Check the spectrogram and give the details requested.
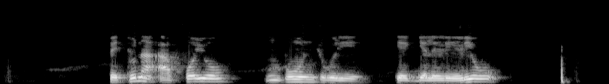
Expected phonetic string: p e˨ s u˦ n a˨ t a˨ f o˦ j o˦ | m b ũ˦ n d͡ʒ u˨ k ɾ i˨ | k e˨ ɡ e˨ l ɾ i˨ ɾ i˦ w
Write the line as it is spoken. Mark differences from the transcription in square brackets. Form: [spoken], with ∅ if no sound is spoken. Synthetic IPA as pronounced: p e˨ [t] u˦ n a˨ [ʔ] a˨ f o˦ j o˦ | m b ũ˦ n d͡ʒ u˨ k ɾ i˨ | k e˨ ɡ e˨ l ɾ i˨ ɾ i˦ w

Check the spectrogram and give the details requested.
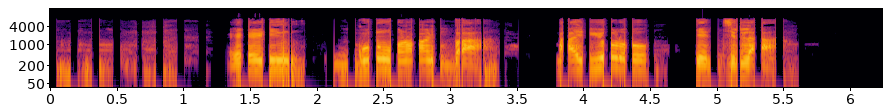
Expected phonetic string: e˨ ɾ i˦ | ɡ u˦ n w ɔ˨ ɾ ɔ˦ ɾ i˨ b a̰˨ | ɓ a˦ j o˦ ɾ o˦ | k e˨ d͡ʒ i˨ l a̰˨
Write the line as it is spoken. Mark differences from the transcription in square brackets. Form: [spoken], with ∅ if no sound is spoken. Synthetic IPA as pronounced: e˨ ɾ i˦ | ɡ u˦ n w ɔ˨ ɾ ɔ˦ ɾ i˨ b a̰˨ | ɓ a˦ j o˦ ɾ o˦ | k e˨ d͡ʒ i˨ l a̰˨

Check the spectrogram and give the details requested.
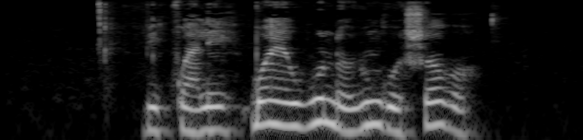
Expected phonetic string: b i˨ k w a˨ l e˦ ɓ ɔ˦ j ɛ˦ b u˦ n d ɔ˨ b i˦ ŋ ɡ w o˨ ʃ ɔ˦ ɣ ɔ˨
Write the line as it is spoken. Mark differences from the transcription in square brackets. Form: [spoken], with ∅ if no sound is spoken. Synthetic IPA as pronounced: b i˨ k w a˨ l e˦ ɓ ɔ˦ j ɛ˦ [w] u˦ n d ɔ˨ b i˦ ŋ ɡ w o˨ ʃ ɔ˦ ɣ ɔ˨

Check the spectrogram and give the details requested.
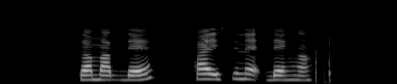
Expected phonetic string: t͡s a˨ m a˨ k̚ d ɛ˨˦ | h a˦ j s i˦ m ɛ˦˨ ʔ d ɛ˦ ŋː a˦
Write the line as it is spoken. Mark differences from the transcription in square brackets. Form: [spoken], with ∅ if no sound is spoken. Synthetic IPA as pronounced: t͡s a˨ m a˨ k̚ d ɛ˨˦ | h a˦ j s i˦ [n] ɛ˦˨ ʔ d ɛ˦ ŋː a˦

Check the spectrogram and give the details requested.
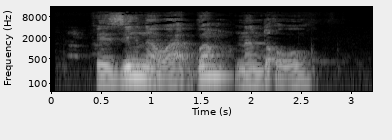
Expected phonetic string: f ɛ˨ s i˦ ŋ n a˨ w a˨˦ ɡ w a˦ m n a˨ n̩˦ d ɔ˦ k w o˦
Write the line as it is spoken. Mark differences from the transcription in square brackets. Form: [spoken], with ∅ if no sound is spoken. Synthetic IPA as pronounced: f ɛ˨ [z] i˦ ŋ n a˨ w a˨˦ ɡ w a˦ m n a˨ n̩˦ d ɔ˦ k w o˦

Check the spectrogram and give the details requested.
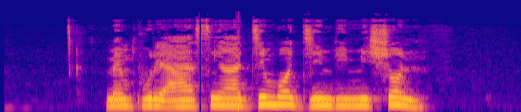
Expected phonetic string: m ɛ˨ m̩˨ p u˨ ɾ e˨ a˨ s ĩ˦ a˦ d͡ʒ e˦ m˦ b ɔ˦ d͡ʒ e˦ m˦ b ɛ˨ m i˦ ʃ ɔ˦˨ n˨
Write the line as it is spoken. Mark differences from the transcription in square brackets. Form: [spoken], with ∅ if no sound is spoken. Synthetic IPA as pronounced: m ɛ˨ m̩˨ p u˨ ɾ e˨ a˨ s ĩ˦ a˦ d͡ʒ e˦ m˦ b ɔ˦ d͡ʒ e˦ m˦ b [i˨] m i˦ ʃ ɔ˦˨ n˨

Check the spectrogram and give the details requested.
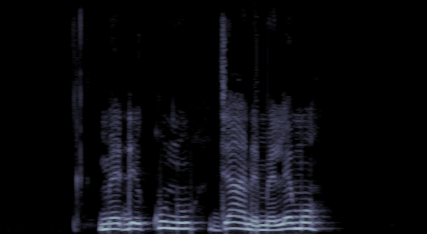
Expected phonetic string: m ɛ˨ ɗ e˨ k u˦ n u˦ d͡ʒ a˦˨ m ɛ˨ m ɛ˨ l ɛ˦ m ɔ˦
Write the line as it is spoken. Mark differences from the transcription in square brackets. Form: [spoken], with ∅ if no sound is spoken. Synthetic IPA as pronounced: m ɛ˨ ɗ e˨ k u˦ n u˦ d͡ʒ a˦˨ [n] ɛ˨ m ɛ˨ l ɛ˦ m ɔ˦

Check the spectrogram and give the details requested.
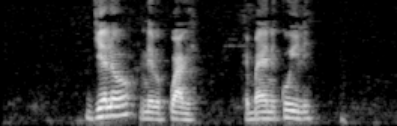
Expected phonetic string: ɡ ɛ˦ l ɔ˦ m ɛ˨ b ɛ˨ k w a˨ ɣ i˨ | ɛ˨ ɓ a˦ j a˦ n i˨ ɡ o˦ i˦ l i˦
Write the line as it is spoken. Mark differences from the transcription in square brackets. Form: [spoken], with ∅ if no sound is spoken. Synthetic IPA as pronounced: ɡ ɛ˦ l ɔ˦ [n] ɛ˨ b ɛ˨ k w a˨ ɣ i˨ | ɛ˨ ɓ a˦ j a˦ n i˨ [k] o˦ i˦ l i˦

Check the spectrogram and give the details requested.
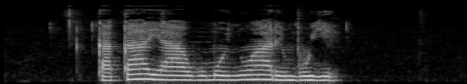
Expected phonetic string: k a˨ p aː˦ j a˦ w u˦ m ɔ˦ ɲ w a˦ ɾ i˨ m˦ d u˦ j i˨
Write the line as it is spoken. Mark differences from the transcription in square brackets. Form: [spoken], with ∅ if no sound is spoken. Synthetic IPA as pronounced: k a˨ [k] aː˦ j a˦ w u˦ m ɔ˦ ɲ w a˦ ɾ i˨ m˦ [b] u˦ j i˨

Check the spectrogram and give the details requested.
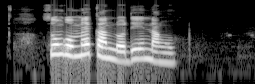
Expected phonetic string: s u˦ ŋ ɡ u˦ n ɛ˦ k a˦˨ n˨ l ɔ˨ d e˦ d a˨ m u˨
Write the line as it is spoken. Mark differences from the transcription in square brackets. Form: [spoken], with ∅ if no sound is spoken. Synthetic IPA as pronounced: s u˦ ŋ ɡ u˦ [m] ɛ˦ k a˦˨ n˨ l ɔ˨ d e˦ [n] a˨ [ŋ] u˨

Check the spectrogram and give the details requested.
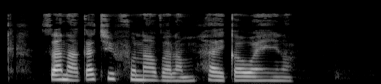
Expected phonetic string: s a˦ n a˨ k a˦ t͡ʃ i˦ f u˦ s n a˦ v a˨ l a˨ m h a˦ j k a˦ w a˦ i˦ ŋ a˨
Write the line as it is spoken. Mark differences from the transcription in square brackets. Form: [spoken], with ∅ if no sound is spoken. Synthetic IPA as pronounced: s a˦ n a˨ k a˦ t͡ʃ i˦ f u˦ [∅] n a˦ v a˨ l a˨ m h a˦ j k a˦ w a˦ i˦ [n] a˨

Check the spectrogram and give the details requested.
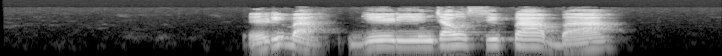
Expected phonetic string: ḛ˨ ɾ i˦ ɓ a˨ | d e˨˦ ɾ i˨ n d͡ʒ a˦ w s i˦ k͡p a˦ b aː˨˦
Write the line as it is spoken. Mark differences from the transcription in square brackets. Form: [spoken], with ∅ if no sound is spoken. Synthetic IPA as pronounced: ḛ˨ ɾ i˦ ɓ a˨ | [ɡ] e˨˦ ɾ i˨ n d͡ʒ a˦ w s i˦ k͡p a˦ b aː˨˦

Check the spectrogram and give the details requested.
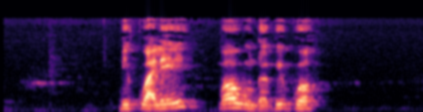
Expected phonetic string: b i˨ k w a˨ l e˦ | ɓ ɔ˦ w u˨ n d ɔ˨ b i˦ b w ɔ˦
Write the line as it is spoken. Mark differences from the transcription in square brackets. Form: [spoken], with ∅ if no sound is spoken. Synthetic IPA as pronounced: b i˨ k w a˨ l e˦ | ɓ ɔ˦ w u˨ n d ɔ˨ b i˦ [ɡ] w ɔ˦

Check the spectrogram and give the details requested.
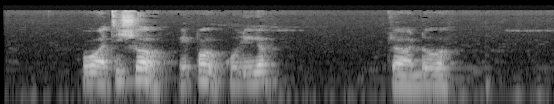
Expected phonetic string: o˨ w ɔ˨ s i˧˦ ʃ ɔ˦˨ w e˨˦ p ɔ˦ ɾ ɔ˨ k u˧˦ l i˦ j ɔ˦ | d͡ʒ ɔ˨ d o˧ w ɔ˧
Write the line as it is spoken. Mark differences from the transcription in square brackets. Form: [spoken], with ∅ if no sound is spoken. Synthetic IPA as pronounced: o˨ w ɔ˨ [t] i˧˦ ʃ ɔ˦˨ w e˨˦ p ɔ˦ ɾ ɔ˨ k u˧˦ l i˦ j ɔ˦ | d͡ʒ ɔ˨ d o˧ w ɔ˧

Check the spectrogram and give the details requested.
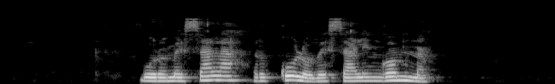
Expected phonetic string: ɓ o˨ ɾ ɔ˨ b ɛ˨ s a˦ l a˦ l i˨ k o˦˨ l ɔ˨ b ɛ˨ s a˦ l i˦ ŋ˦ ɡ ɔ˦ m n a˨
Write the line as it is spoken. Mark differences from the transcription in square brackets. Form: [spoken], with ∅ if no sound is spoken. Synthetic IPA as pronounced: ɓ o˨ ɾ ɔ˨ [m] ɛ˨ s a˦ l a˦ [ɾ] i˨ k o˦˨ l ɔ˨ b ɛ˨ s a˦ l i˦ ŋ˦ ɡ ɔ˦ m n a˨

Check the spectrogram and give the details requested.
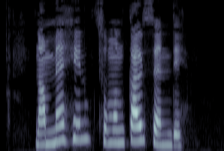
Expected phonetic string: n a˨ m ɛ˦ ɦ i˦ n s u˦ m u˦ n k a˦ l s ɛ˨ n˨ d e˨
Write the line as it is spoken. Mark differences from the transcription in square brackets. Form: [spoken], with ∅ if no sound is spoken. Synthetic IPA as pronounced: n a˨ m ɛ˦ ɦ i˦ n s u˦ m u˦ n k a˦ l s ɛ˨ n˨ d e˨

